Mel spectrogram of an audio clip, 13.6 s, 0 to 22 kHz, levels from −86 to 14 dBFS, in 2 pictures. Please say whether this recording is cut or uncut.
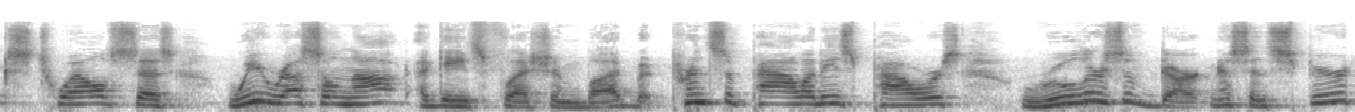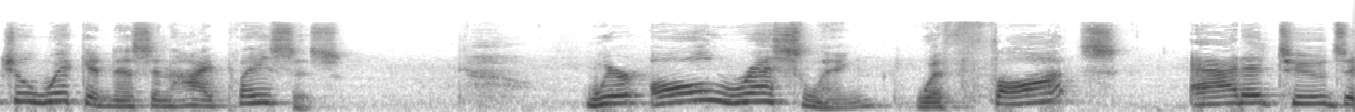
uncut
